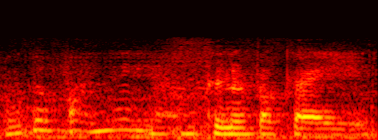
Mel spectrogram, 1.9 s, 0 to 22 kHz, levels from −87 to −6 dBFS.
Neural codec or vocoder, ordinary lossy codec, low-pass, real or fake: codec, 16 kHz, 1.1 kbps, Voila-Tokenizer; none; none; fake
